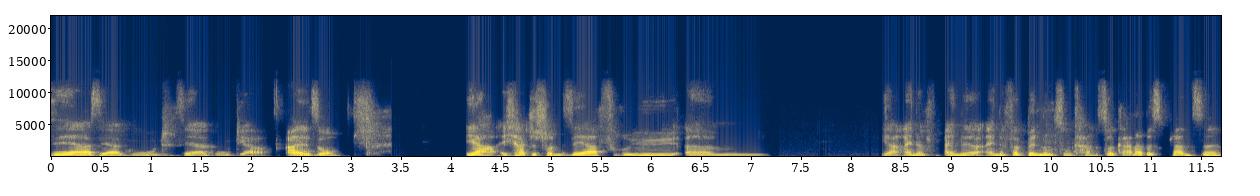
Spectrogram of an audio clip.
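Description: A woman talks at a very slow pace with a fairly low pitch. Long pauses come often. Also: fairly even intonation. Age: 30s. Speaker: singer and restaurateur. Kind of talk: casual interview.

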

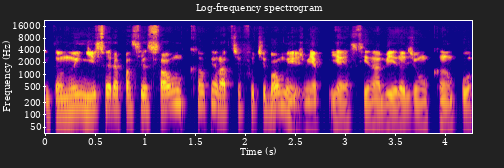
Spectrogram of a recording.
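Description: A man's intonation is lively. He talks at a very fast pace. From Brazil, Amazonas (interior near Manaus). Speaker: event organizer, content creator. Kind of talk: casual interview.

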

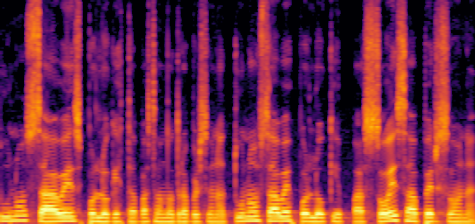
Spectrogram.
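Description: The woman's voice sits at a medium pitch, and its pitch varies in an ordinary way. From Dominican Republic. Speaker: podcast co-host. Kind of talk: casual chat. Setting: studio.

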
